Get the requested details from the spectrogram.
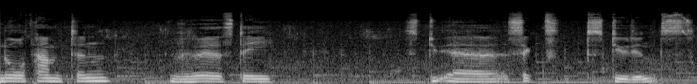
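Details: Aphasia after a stroke about six years earlier, in a male stroke survivor; aphasia.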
